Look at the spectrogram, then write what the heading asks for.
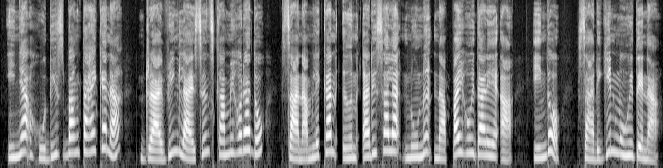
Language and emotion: Santali, surprised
